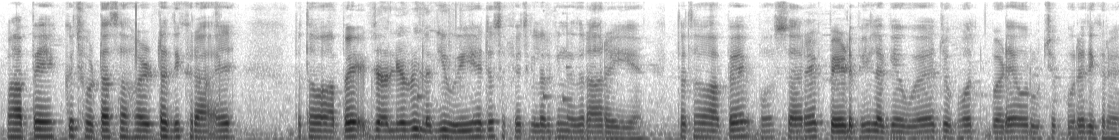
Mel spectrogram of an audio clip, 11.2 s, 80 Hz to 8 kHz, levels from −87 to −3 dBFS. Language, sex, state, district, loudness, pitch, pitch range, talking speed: Hindi, male, Chhattisgarh, Sarguja, -25 LUFS, 135 Hz, 130-145 Hz, 235 wpm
